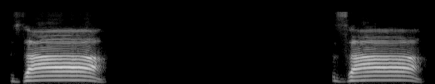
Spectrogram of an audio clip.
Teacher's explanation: যখন জাটা উচ্চারণ করবেন, জিভের আগাটা গিয়ে উপরের দাঁতের গোড়ার সঙ্গে লাগবে। জা, জা, ঠিক এরকম ভাবে উচ্চারণ করবেন।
